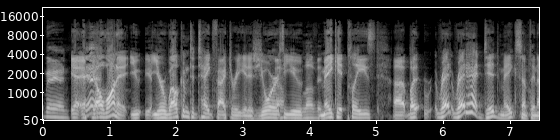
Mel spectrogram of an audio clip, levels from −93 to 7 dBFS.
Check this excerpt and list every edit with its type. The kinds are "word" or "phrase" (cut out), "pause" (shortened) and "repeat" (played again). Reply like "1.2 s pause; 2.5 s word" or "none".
1.6 s word; 2.6 s word; 3.6 s phrase; 6.1 s repeat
